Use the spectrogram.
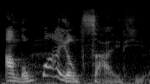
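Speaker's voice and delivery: odd swoops between long words; understated movie-star cadence; Christopher Walken. Shown as a demonstration. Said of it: "It's a horrible Christopher Walken".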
